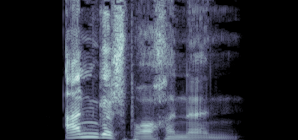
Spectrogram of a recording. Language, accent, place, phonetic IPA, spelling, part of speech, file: German, Germany, Berlin, [ˈanɡəˌʃpʁɔxənən], angesprochenen, adjective, De-angesprochenen.ogg
- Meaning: inflection of angesprochen: 1. strong genitive masculine/neuter singular 2. weak/mixed genitive/dative all-gender singular 3. strong/weak/mixed accusative masculine singular 4. strong dative plural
